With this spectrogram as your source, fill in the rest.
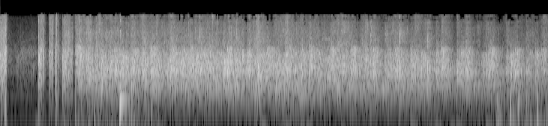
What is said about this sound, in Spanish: Les invitamos para que podamos darle un aplauso fuerte a nuestro hermano y darle las gracias así.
